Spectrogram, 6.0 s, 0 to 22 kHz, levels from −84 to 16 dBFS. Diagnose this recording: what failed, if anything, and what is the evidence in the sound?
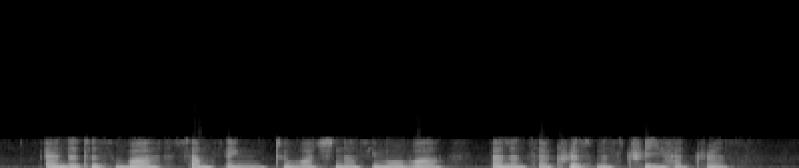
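Nothing failed: the speech carries the expected telephone-band character of a G.711 A-law path at 64 kbps, with nothing above 4 kHz and only faint quantisation noise tracking the level, and there are no dropouts, clicks, level jumps or timing breaks to point to any stage.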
